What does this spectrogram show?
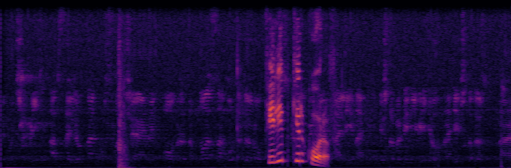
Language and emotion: Russian, neutral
